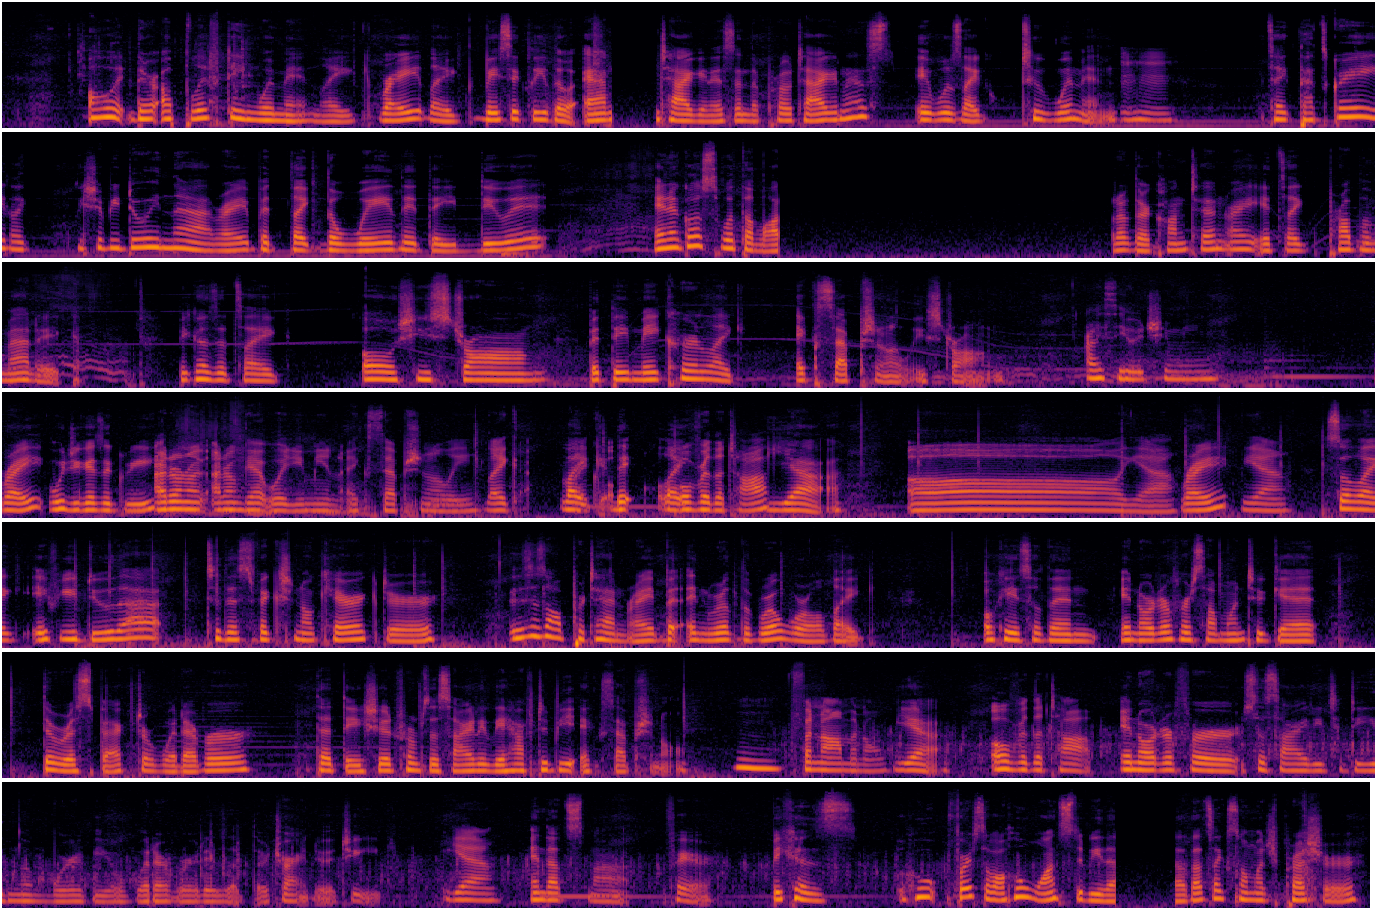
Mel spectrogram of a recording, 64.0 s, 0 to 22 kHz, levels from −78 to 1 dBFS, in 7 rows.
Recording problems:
household noises; faint; throughout; 20 dB below the speech
background music; faint; throughout; 30 dB below the speech
hiss; faint; throughout; 30 dB below the speech
audio cutting out; at 4 s, at 14 s for 2 s and at 1:02

